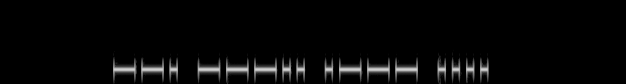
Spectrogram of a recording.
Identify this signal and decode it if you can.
Morse code, heard as a keyed tone, about 17 wpm, 700 Hz. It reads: G8JH
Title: DXCC-100 Call Signs - 4 Characters - Repeated 3x - 17wpm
